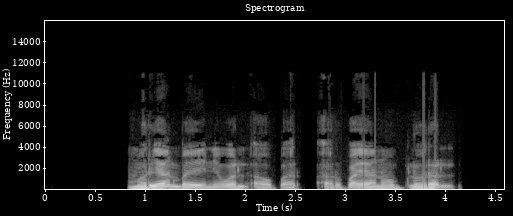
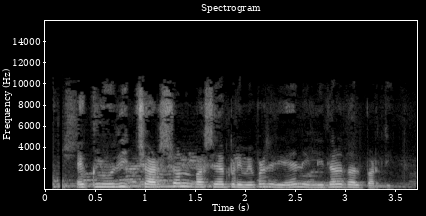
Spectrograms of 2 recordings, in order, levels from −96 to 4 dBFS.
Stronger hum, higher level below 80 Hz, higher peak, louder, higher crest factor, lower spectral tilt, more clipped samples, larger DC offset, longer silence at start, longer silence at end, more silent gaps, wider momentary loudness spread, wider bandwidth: neither; first, -54 dBFS vs -84 dBFS; first, -6 dBFS vs -10 dBFS; first, -24 LUFS vs -30 LUFS; about the same, 18 dB vs 20 dB; first, -8.5 dB/octave vs -3.5 dB/octave; neither; neither; first, 0.85 s vs 0.1 s; first, 0.5 s vs 0.25 s; first, 2.60-2.67 s vs none; first, 13 LU vs 7 LU; second, 7.2 kHz vs 10.5 kHz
